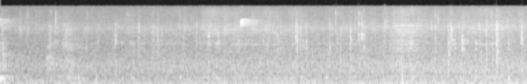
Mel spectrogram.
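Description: A man chewing a mouthful of sausage and peppers: soft, irregular mouth clicks over a steady background hiss, with a brief high chirp about two and a half seconds in.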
